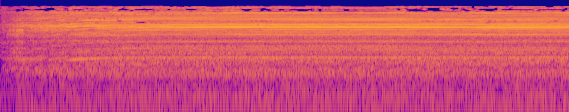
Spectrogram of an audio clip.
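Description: Handheld electric heat gun running, its fan spinning up over the first second or two and then holding a steady rush of air with a high whine.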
